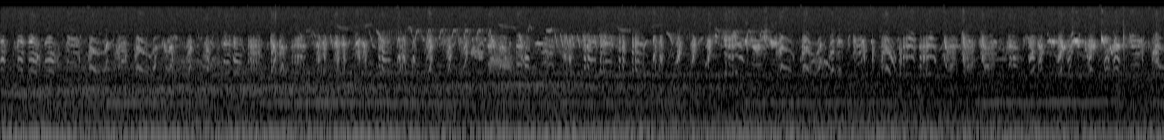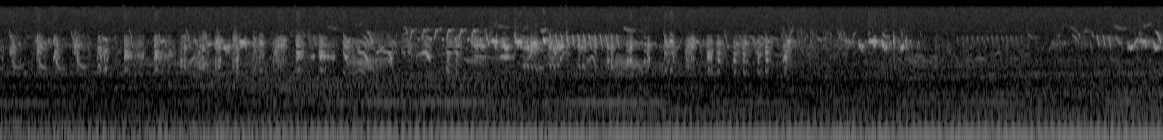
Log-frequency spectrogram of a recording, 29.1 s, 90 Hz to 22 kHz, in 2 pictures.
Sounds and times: reed warbler 0.0 - 29.0

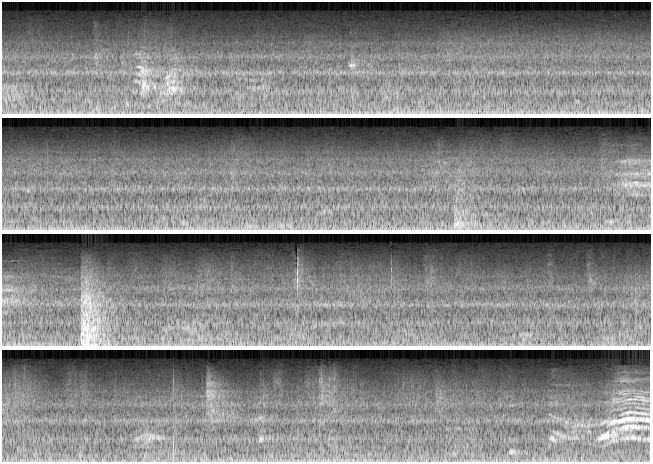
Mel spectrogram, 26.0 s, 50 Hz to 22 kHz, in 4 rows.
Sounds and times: trains coming and going 0.0 - 25.9
engines of train 0.0 - 25.9
voices 0.0 - 25.9

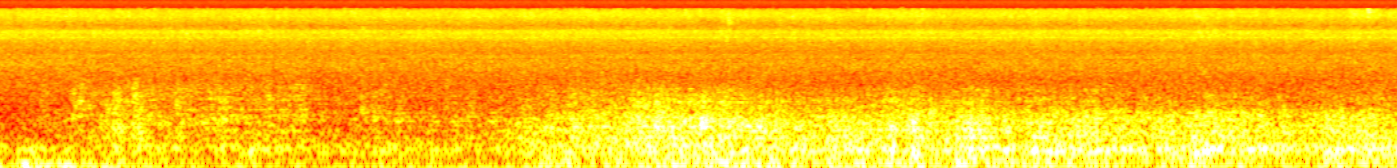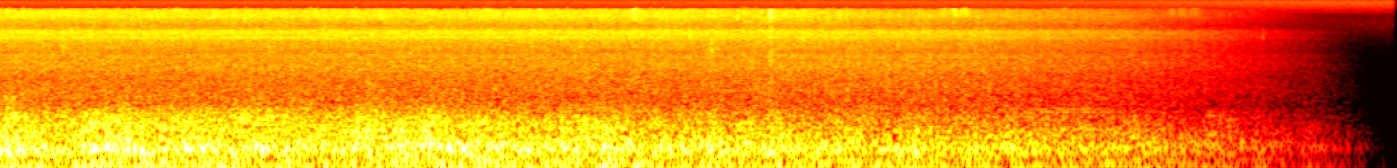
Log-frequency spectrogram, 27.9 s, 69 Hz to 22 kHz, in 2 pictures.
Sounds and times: Distant lightning ripples with thunder rumbles 0.0 - 26.4

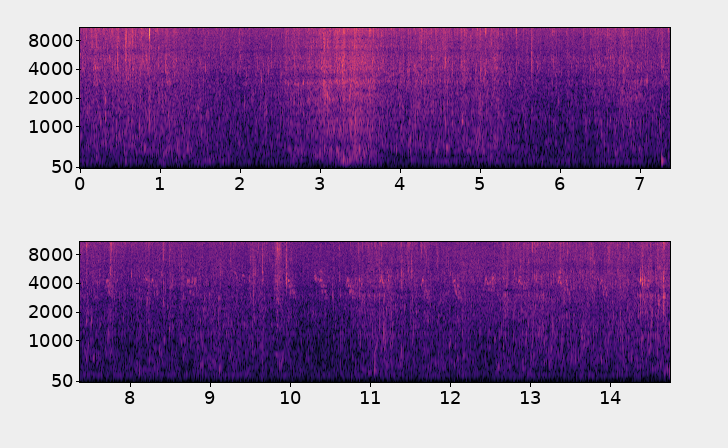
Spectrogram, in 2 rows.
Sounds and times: waves 0.0 - 14.7

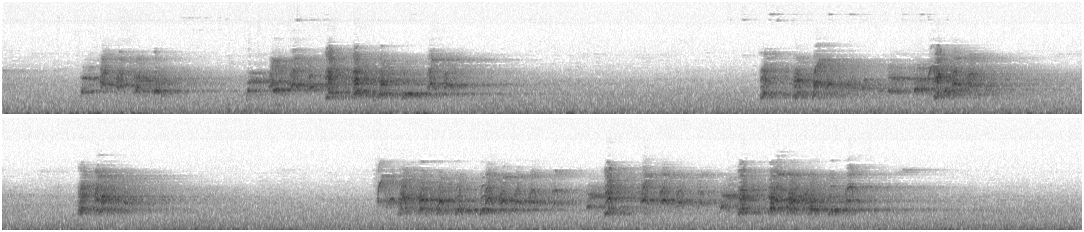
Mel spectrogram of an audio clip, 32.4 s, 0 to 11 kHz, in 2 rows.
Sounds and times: distant dogs barking 1.2 - 8.0
distant dogs barking 11.3 - 15.6
distant dogs barking 17.3 - 19.2
distant dogs barking 21.8 - 30.6

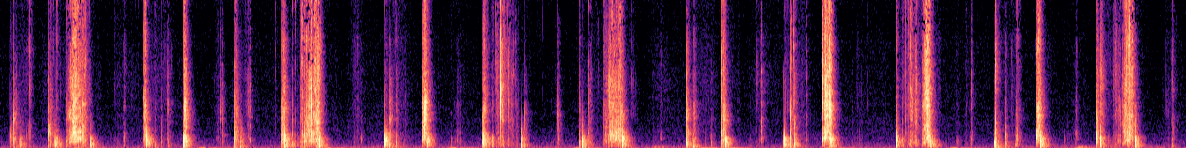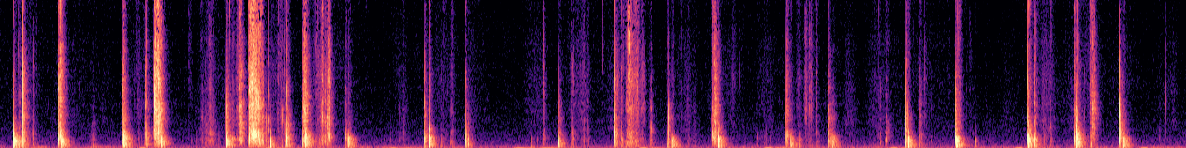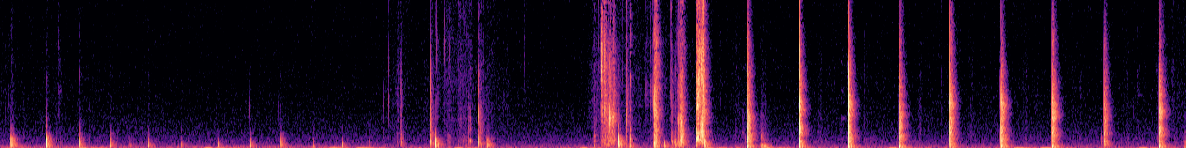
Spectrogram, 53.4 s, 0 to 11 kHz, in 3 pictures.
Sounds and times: highheels shuffle tap 0.1 - 1.5
highheels shuffle tap 8.7 - 9.5
highheels shuffle tap 21.2 - 23.2
highheels shuffle tap 25.8 - 28.8
highheels shuffle tap 29.6 - 32.4
highheels shuffle tap 33.2 - 34.8
highheels shuffle tap 35.7 - 40.0
highheels shuffle tap 42.0 - 43.0
highheels shuffle tap 46.8 - 50.0
highheels shuffle tap 50.6 - 52.3
highheels shuffle tap 52.9 - 53.2

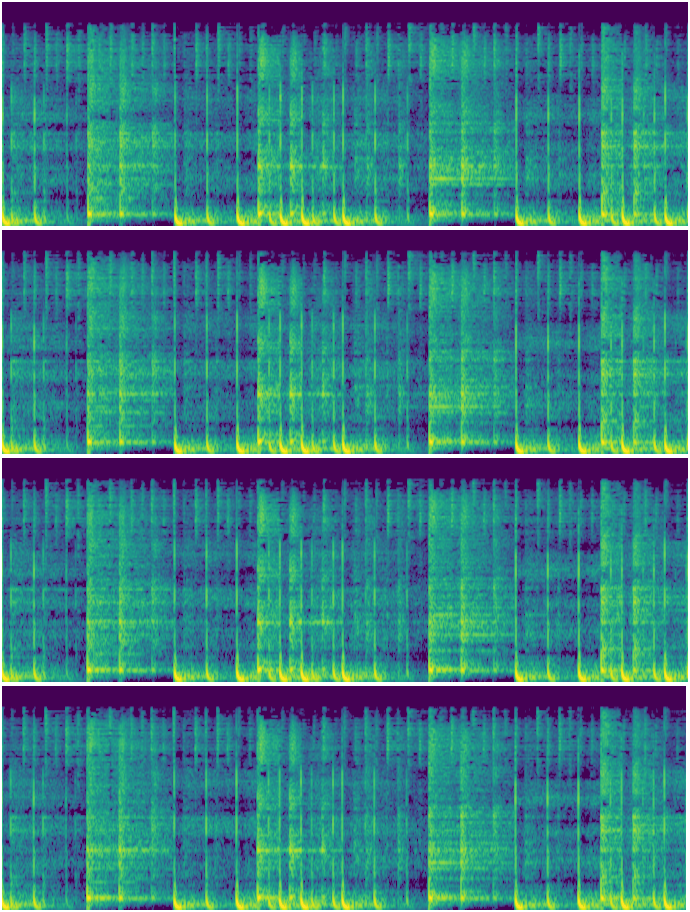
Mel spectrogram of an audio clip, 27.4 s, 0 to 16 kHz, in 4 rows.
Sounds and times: DRUMS 0.0 - 27.4

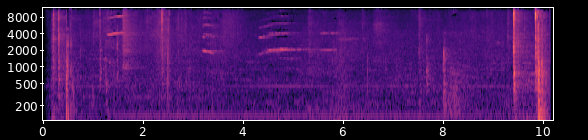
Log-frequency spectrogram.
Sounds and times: Open and close a creaky door 0.1 - 6.4

